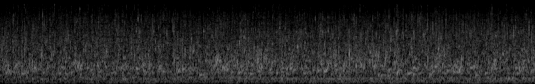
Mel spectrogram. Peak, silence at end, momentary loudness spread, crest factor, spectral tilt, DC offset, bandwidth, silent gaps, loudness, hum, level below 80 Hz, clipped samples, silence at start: -20 dBFS; 0 s; 2 LU; 22 dB; -2 dB/octave; under 0.1%; 18 kHz; none; -40 LUFS; none; -70 dBFS; under 0.1%; 0 s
